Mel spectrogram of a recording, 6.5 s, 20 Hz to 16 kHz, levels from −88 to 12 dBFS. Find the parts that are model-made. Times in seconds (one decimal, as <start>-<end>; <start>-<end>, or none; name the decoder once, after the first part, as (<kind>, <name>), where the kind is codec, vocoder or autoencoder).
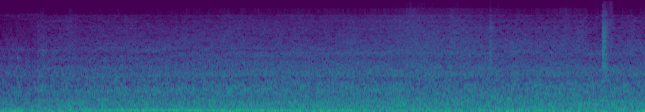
none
